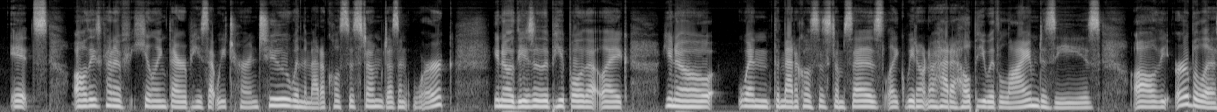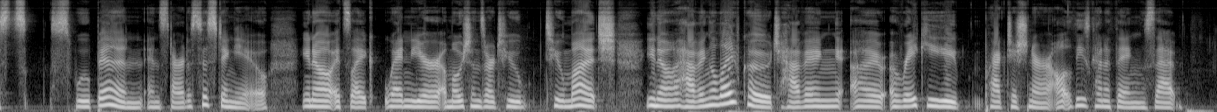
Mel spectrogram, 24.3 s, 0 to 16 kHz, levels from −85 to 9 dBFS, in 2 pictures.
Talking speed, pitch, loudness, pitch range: 195 wpm, 185 Hz, -13 LUFS, 170-195 Hz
